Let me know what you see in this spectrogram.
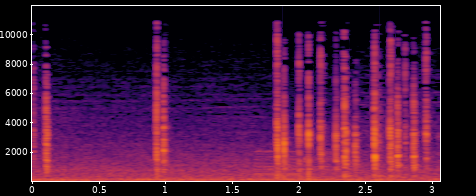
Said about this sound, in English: It was nearly midnight, and all was quiet in Biotop City's police station. All that is, except for the slow tap-tap-tap of Two-Toes O'Malley's claws on his computer keyboard.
